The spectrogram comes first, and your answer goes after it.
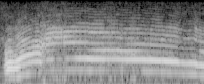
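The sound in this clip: A person imitates a cat meowing with one long, loud, drawn-out cry that swoops upward at the start and then slowly sags in pitch over about two seconds.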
